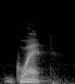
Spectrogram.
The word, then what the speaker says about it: Nguyen: I couldn't pronounce it. N-G-U-Y-E-N, like the guy on 21 Jump Street. – Gwen. – That's really how it's pronounced? – Gwen.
